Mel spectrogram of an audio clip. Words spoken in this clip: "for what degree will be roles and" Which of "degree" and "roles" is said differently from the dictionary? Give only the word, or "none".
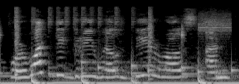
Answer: roles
